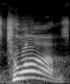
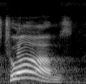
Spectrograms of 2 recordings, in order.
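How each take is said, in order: First: To arms! shouted much higher and louder; rally the men to fight; battle cry. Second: The second call carries further off; echoing battle cry. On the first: Calling the town to fight. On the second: Repeated call to fight. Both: Acted.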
